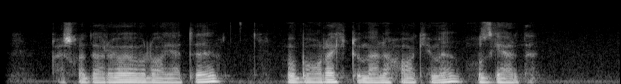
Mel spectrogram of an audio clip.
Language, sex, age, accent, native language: Uzbek, male, 25-34, Farg'ona, Uzbek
